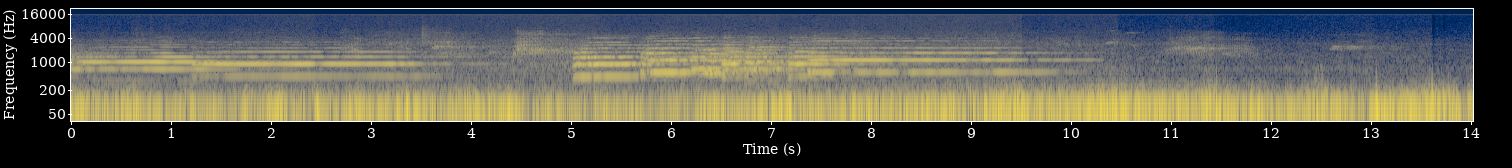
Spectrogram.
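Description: A solo brass instrument plays the slow, long-held notes of a bugle call, with the melody ending about two-thirds of the way through. A low rumble of wind on the microphone runs under it.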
